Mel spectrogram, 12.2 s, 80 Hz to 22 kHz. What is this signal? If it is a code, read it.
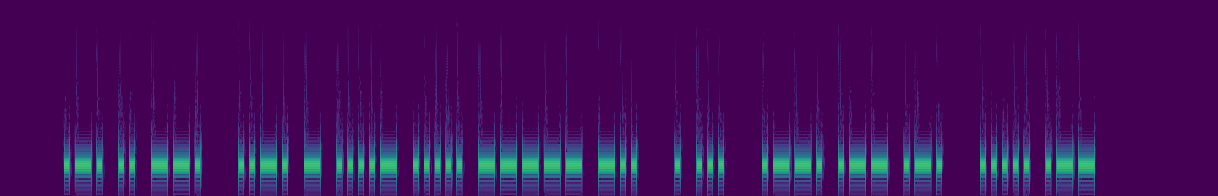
Morse code, heard as a keyed tone, about 21 wpm, 700 Hz. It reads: RIG FT450D ES PWR 5W
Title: Practice QSO - Exchange 2 - Info - 22wpm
